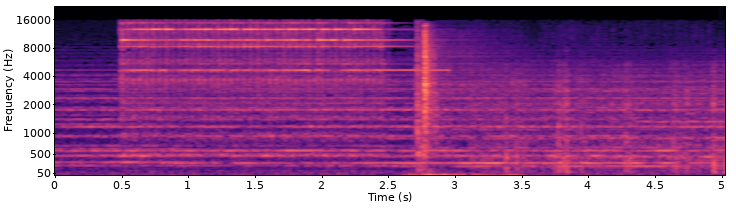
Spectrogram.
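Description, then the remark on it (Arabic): A telephone bell rings steadily for about two seconds, a bright sustained metallic trill, then cuts off with a sharp click, followed by faint clattering handling sounds; a call from Jeddah for Sharif Hussein. “واذكر ما سمعته من المكالمه”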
